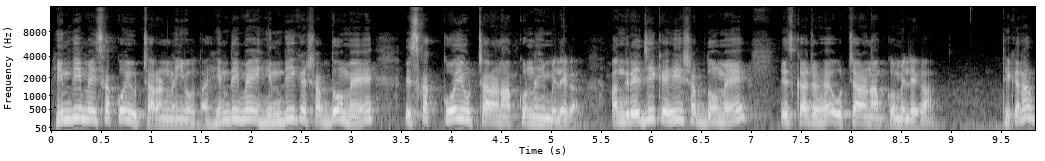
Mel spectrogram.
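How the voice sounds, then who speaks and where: A man with a fairly high voice teaches Hindi grammar in an online coaching lecture. He goes step by step, keeps checking in with the listener, and answers his own questions. The recording sounds dull and lo-fi. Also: big pitch swings, brisk. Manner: explains step by step, repeating "ठीक है ना" and asking questions back.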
